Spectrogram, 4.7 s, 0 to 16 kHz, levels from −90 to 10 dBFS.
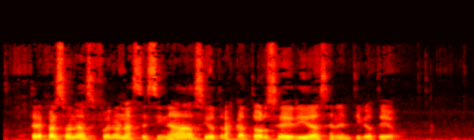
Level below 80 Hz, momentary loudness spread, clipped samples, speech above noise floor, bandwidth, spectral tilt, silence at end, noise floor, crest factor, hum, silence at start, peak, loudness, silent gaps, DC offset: -50 dBFS; 8 LU; under 0.1%; 35 dB; 11.5 kHz; -4.5 dB/octave; 0.75 s; -55 dBFS; 18 dB; none; 0.3 s; -2 dBFS; -21 LUFS; none; under 0.1%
